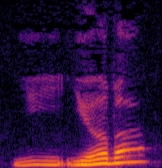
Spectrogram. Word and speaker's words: yerba: manner but yeah yeah because it's a y sound yerba yeah oh the h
